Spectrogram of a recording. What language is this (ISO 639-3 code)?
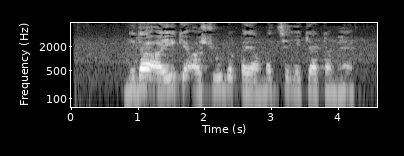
urd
